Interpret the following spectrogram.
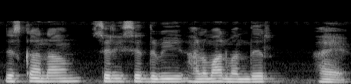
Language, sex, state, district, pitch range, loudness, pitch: Hindi, male, Uttar Pradesh, Lalitpur, 130-140 Hz, -16 LUFS, 135 Hz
